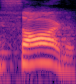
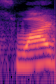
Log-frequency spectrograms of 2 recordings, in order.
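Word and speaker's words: sword: फिर देखिए सॉर्ड, स्वार्ड नहीं पढ़ते हम, क्या पढ़ते हैं, सॉर्ड, सॉर्ड यानी होता है तलवार।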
